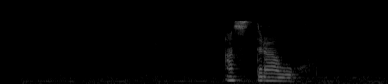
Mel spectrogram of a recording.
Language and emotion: Russian, neutral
